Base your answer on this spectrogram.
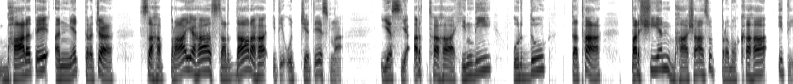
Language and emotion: Sanskrit, neutral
